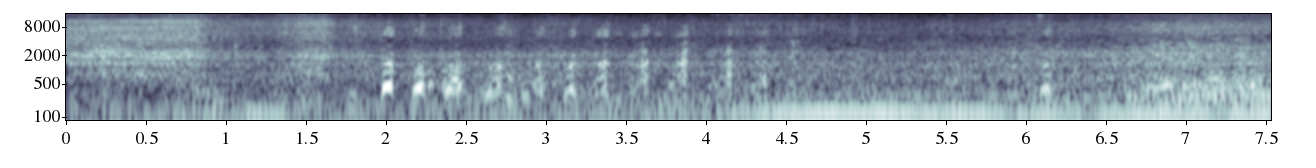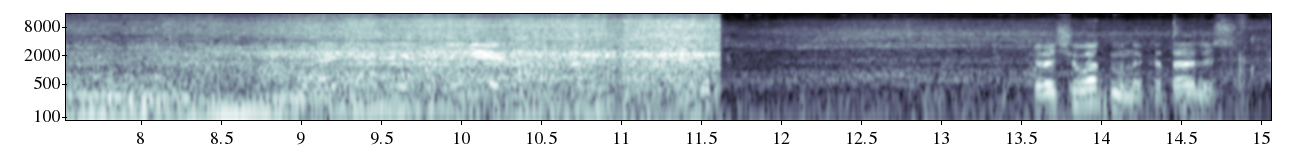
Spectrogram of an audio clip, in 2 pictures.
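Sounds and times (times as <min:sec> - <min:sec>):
car engine running: 0:00.0 - 0:11.7.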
